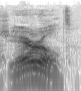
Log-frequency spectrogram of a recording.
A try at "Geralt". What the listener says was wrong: Yeah, Geralt. And Geralt with a T.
